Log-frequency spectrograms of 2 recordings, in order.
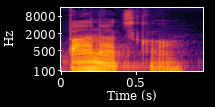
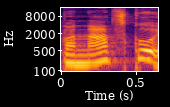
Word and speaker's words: Banatsko: Ja, ich muss es auf der ersten Silbe betonen, Barnardsko. – Äh, ja, es kommt, ist unterschiedlich. Es gibt Banatsko in manchen Sprachen, wo es auf der zweiten Silbe, aber im Ungarischen betont man immer auf der ersten.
